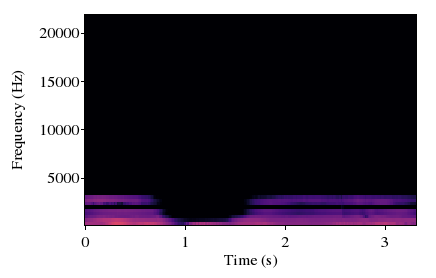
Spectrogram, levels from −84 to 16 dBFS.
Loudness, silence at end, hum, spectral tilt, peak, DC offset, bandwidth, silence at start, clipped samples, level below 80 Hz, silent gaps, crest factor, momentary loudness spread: -37 LUFS; 0 s; none; -9.5 dB/octave; -20 dBFS; under 0.1%; 3 kHz; 0 s; under 0.1%; -36 dBFS; none; 14 dB; 13 LU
